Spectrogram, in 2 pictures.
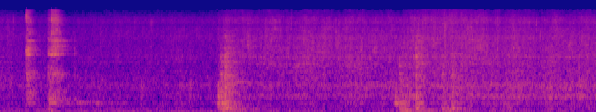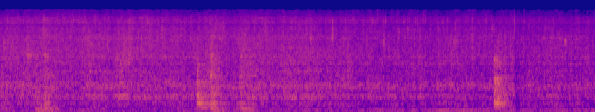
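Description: Chopped onions, ginger and garlic sizzling in hot oil in a stainless steel pot as a spoon stirs them, with several knocks and scrapes of the spoon against the pot.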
